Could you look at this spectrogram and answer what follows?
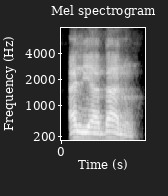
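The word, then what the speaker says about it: اليابان: It's pronounced with the alif lam, but we don't say, and when we translate it, we don't say the Japan. In Arabic, it has the alif lam attached, but in English, we do not say the. So it's pronounced as Al-Yabanu, and translated to Japan without the.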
